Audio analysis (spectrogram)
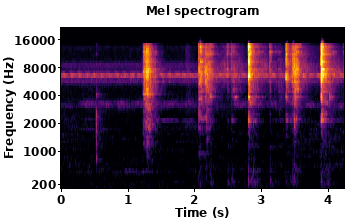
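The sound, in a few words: frying five-spice and mustard seeds in a wok for mango pickle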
